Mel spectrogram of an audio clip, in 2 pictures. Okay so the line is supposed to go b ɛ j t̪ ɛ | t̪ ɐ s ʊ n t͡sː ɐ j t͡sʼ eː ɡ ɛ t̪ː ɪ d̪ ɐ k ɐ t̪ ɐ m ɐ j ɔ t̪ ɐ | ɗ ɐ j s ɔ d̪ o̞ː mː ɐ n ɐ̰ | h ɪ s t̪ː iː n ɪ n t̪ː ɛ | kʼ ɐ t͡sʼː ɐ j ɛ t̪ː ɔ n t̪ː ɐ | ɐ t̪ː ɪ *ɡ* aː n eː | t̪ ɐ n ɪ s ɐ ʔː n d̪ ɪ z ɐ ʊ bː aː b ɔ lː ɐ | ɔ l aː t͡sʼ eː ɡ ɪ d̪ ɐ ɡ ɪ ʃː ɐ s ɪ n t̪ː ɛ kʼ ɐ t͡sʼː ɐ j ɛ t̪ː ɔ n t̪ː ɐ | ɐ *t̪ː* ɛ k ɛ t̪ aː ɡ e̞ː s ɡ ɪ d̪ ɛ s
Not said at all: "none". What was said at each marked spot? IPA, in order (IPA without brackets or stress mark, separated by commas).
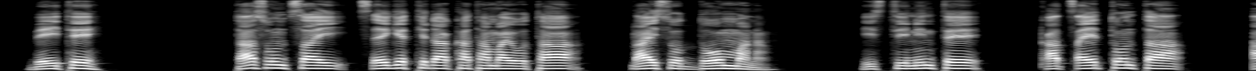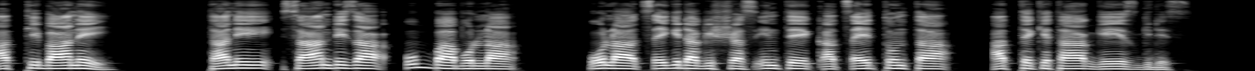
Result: b, t̪ː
